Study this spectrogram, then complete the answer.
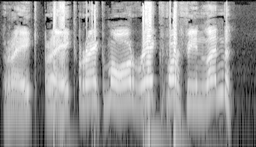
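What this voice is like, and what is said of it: Bad put-on Finnish accent. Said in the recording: “that's a horrible Finnish accent”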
